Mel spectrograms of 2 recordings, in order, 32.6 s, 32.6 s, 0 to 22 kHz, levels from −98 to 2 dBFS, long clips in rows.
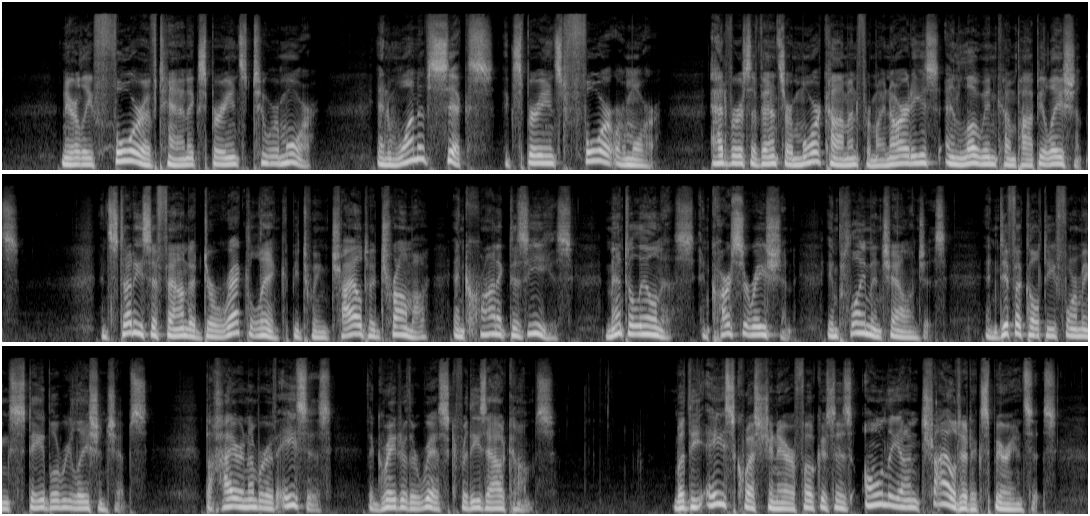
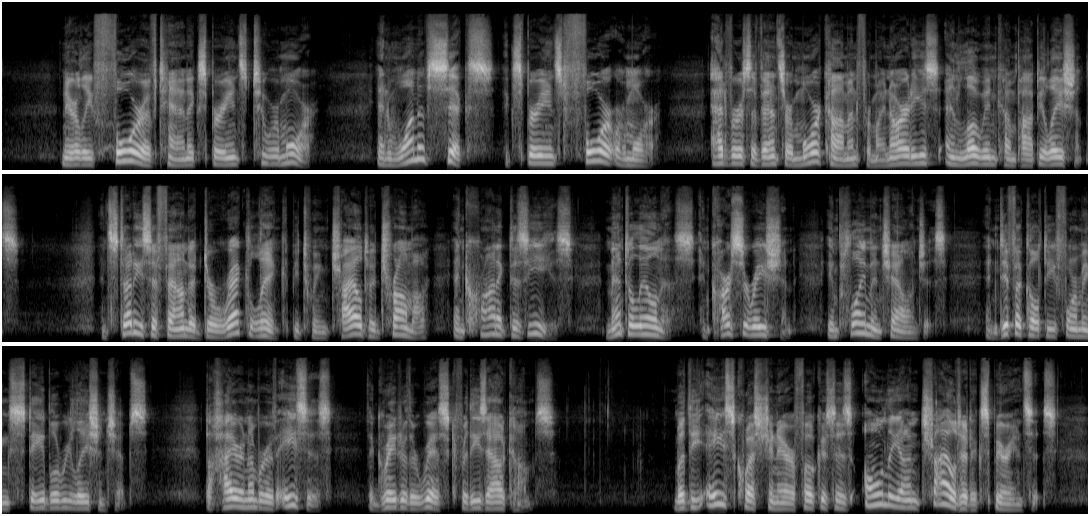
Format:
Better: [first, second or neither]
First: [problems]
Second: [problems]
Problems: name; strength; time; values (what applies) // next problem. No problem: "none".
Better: first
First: none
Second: thin; very; fading below 350 Hz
